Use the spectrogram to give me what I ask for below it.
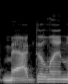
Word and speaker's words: Magdalen: It's pronounced, I mean, it's written like Magdalene, like Mary Magdalene, but you pronounce it Magdalen.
